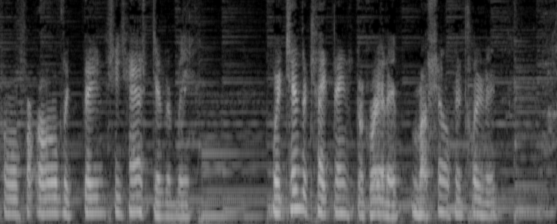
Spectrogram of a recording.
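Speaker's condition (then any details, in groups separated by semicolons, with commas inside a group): Goldenhar syndrome, cleft palate; congenital, no right ear, lung or thumb, missing right jawbone, facial bones, cleft lip and palate; permanent tracheotomy placed after clip was filmed, prevents speaking for life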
